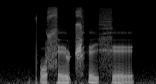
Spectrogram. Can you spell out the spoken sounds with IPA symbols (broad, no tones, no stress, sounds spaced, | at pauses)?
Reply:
pʼ o s e y̯ ʈ͡ʂʰ e i̯ x e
